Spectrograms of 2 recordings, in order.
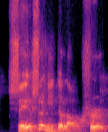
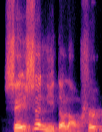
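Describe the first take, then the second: The two takes are said the same way.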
